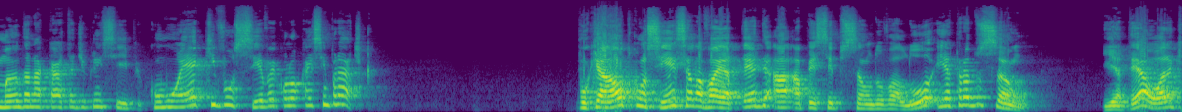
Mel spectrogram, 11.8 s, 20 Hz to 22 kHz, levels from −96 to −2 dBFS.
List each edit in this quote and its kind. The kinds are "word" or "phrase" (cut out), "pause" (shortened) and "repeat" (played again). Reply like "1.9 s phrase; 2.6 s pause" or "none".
none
